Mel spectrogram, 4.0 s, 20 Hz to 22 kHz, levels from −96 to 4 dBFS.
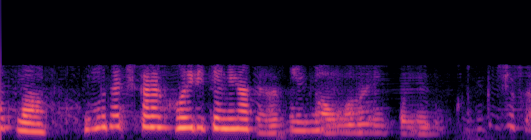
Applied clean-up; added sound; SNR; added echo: neural mask model DeepFilterNet 3.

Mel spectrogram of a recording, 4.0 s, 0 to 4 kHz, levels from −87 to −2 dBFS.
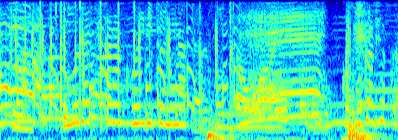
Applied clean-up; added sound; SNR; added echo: none; Slam / Car; 6 dB; none.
